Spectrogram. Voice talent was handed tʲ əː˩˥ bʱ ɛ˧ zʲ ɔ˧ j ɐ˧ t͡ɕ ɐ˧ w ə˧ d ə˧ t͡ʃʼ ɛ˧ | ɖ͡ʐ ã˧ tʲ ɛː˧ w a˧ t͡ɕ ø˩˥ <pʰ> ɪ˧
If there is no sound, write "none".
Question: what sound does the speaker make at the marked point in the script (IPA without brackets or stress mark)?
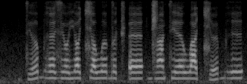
bʱ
